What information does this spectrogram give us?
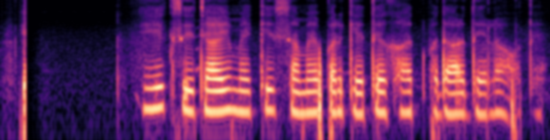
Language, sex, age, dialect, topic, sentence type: Magahi, female, 36-40, Northeastern/Surjapuri, agriculture, question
